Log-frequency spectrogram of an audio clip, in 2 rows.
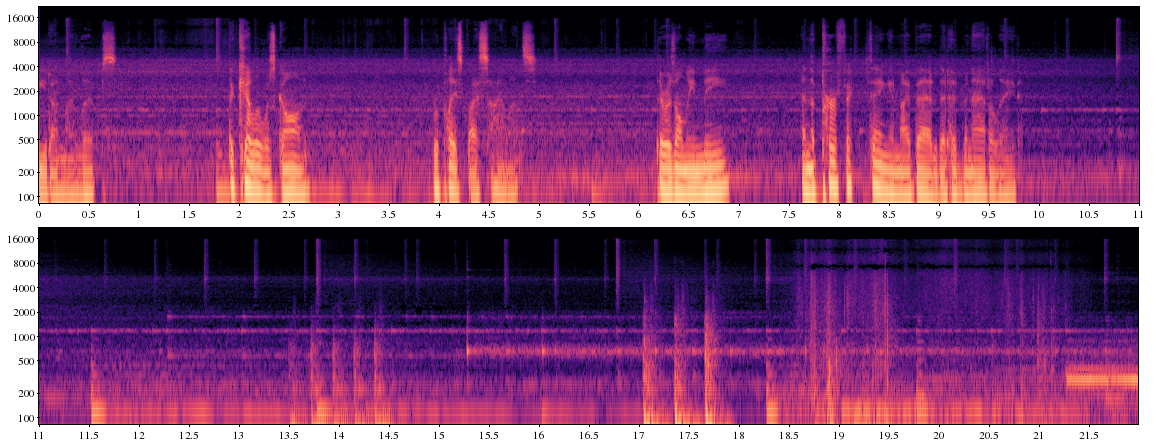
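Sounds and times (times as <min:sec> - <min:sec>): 
speech: 0:00.0 - 0:01.0, 0:01.8 - 0:02.8, 0:03.9 - 0:05.2, 0:06.2 - 0:07.0, 0:07.6 - 0:09.9
low steady hum: 0:00.0 - 0:21.9
firm knocking on a door: 0:13.5 - 0:14.7, 0:17.0 - 0:18.0.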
